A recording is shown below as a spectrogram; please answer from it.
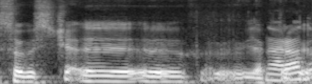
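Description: A man's voice: a few words, then a drawn-out hesitation sound held on one pitch for about a second, then more speech.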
